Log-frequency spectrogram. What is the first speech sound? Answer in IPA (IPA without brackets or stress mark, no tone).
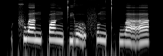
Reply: ʈ͡ʂ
